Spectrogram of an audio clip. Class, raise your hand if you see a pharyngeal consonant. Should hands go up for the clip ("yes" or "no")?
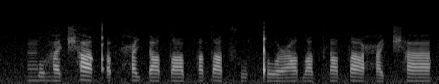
yes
